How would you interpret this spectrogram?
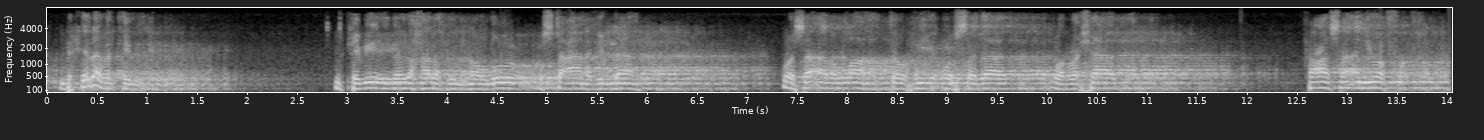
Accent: Yemen; والحمد لله المشايخ عندنا في اليمن

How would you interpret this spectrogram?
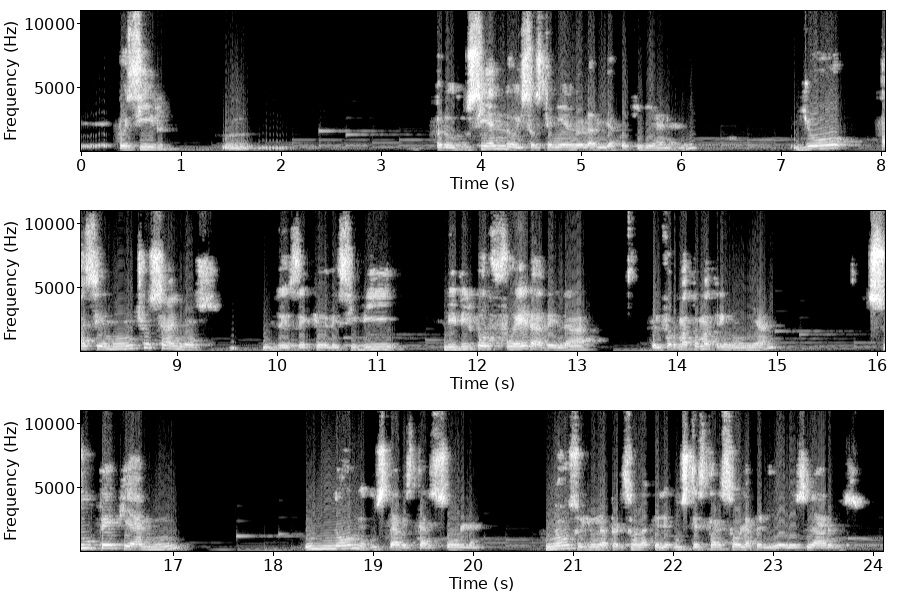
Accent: Mexico; Y sí siento que no hemos tenido capacidad como sociedad mexicana, como gremio

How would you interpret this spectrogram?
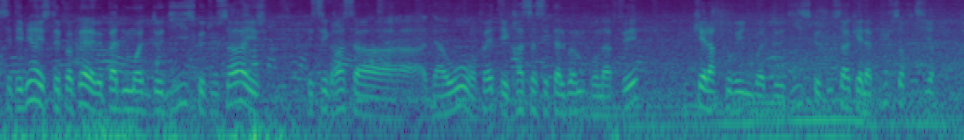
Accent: Normandy, France; Tu sais, je suis normand. Et c'est juste en face, et voilà, et quand j'étais gamin, j'y allais souvent, ou j'allais dans les îles anglo-normandes, c'était juste à côté de chez moi

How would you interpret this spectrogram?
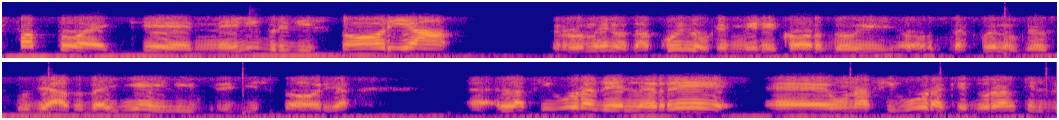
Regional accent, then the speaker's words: Chieti, Abruzzo, Italy; per un altro spettacolo incentrato sulla storia della mia città natale di Chieti

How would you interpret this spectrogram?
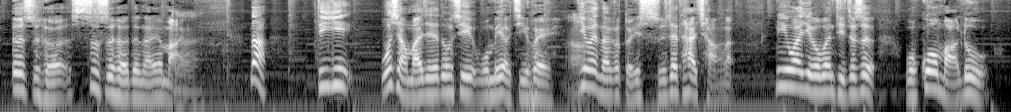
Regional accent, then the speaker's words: Hong Kong; 作为一个香港人呢

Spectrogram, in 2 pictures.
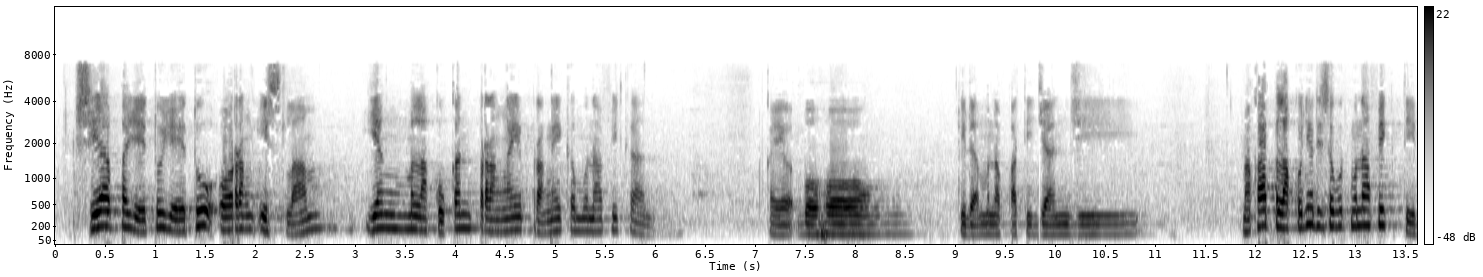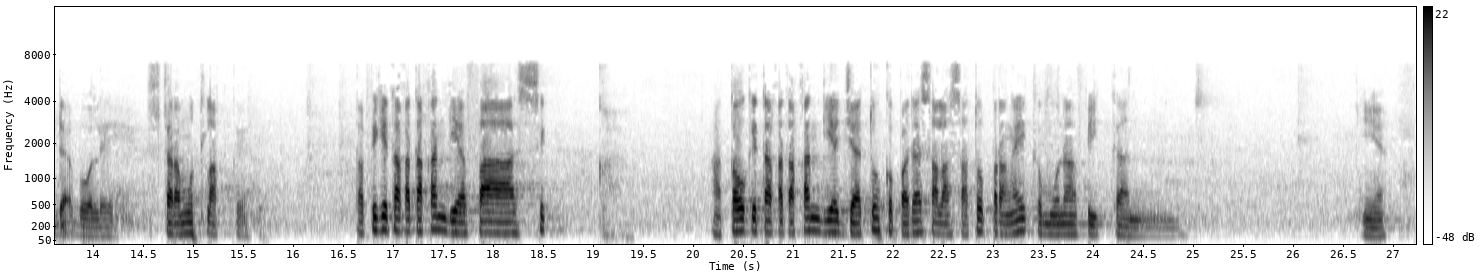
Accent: Indonesia; saya bukan orang Saudi, saya orang Indonesia.

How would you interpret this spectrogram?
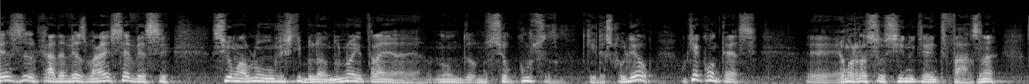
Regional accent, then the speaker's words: São Paulo, Brazil; Tenho orgulho de ser paulistano

